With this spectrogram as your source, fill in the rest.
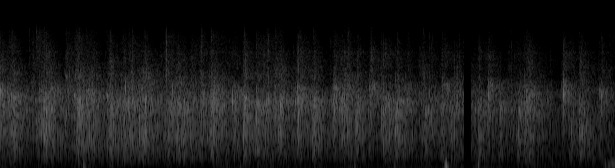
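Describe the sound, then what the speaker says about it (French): A church congregation at a Sunday praise and thanksgiving service applauds loudly and continuously, a dense roar of many hands clapping together throughout. "Est-ce que tu peux acclamer très fort pour Jésus? Acclame encore, acclame"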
